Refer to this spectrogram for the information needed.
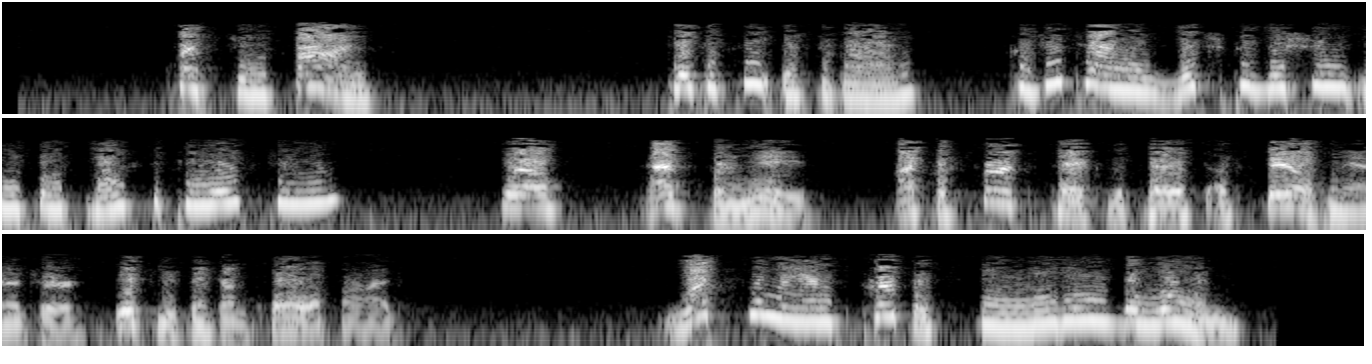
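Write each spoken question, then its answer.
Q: What's the man's purpose in meeting the woman?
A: To apply for a job (the sales manager post)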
